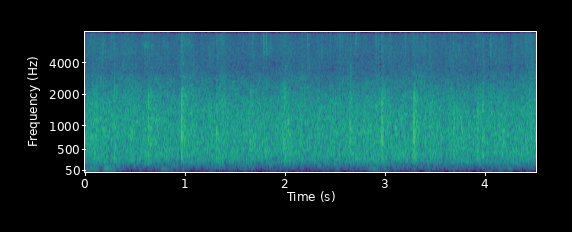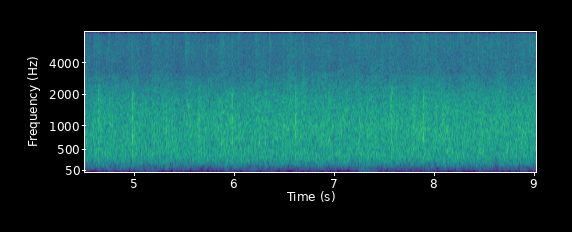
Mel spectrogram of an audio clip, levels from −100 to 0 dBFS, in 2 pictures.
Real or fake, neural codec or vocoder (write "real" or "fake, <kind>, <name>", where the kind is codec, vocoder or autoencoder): real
